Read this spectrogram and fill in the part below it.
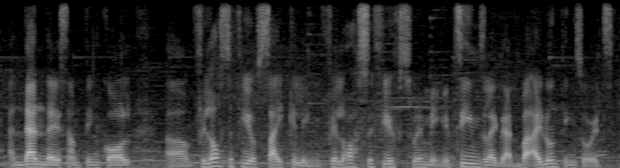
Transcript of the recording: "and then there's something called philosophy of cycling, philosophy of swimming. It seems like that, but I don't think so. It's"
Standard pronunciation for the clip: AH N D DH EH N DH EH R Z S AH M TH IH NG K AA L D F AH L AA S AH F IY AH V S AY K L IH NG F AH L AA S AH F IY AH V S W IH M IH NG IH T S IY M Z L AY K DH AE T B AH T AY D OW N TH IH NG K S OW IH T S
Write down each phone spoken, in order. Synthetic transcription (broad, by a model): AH N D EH N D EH R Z S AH M T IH NG K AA L D F AH L AA S AH F IY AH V S AY K L IH NG F AH L AA S AH F IY AH V S W IH M IH NG IH T S IY M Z L AY K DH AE T B AH T AY D OW N T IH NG K S OW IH T S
